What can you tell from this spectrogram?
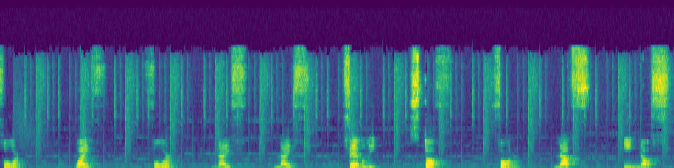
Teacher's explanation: the sound is voiceless because there is not a vibration when we produce the sound, and on the contrary, the sound is voiced because it vibrates when we produce the sound.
